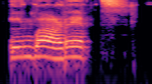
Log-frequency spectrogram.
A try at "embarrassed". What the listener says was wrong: No way, not Barretts. Barrassed. Barrassed.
